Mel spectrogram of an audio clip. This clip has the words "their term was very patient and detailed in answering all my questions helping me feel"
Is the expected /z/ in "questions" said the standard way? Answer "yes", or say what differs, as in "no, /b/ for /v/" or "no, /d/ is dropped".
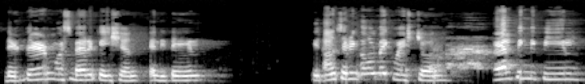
no, /z/ is dropped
